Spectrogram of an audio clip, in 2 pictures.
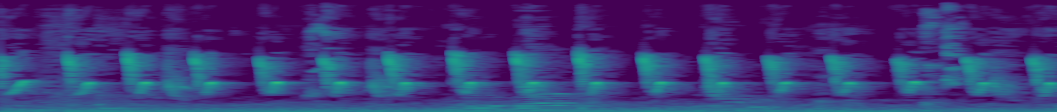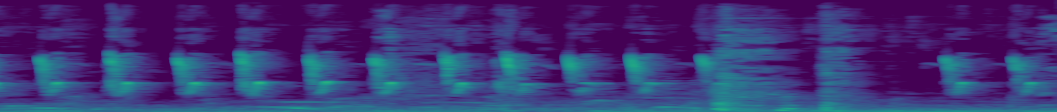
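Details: Olive-backed tailorbird singing actively, recorded as a tutor track for training songbirds: loud, sharp, high notes repeated steadily about three times a second throughout, with a low background hum and a brief rustle near the end.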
